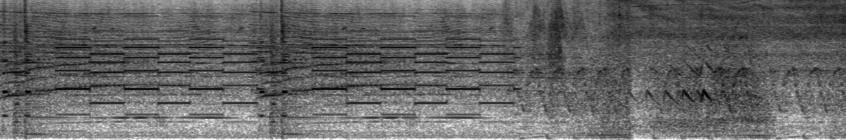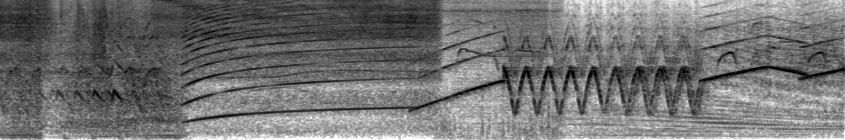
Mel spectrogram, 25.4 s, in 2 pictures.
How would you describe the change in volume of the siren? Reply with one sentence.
The loudness of the siren stays about the same.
